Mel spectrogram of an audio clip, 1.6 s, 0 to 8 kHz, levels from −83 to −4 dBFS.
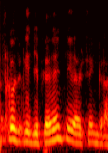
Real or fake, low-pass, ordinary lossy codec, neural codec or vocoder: fake; 7.2 kHz; none; codec, 24 kHz, 3 kbps, HILCodec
